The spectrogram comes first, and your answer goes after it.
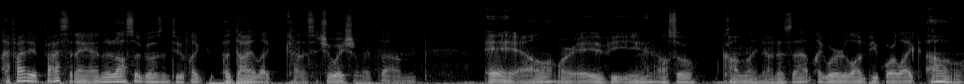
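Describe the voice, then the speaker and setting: A man with an American accent talks fairly quickly in a very deep, low pitch, somewhat breathy, with a dark, mellow tone and ordinary pitch variation. The recording is very clean with a silent background. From Texas. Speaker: podcast co-host. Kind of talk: casual chat. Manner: halting, many fillers.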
